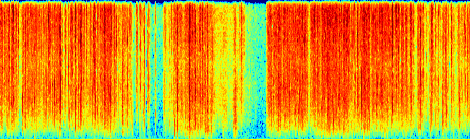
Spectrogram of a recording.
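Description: A large, thin sheet of thick aluminium foil lies flat on a table, then is lifted and crumpled and crinkled by the bare fingertips of both hands. Dense, bright crackling fills the clip, broken by a short lull near three seconds and a near-silent pause just before five seconds. Steady crinkling then resumes to the end.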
